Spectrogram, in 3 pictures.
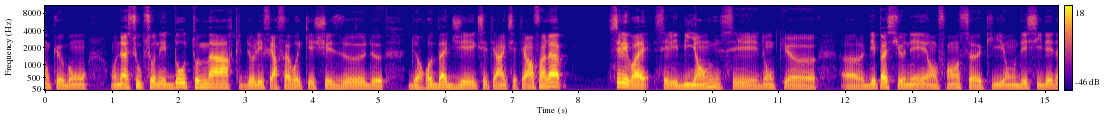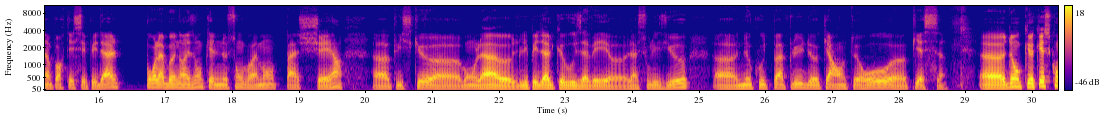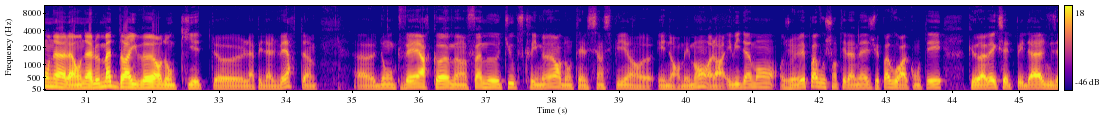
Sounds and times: Speech: 0:00.0 - 0:45.5.

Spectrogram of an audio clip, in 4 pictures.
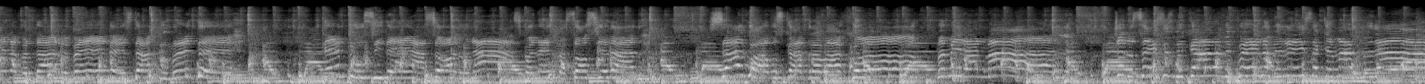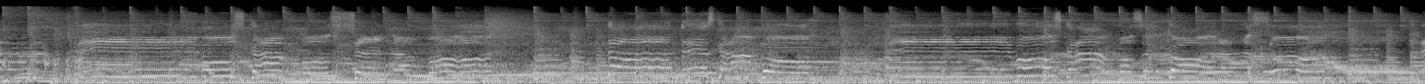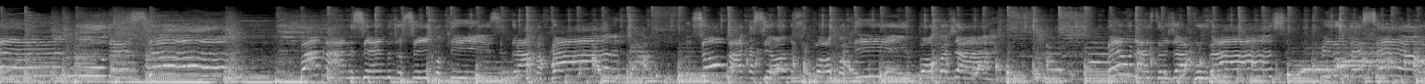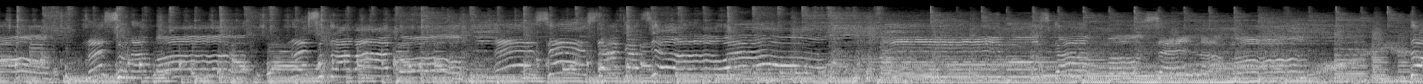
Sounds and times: Disco: 0:00.0 - 0:56.9
Exciting music: 0:18.0 - 0:29.8.

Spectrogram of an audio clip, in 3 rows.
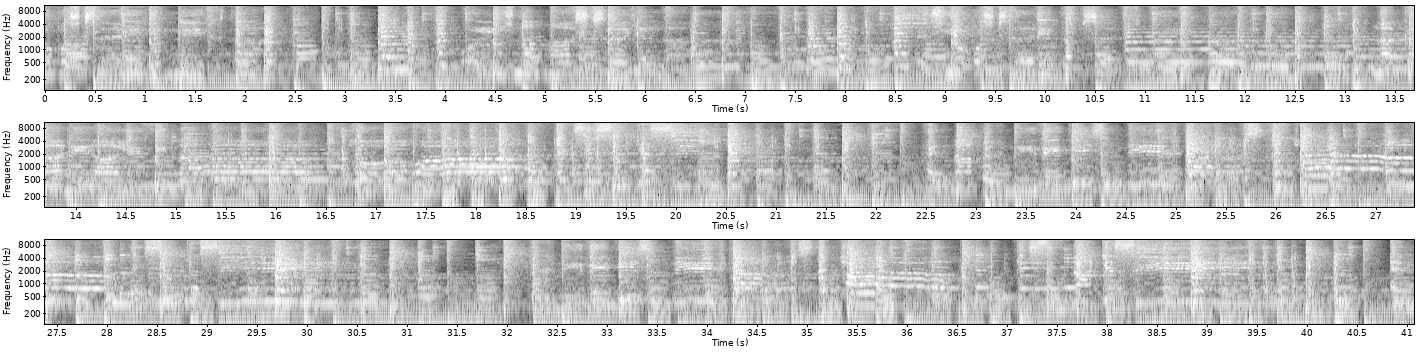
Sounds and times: Electronic music: 0:00.0 - 0:41.0
Pop music: 0:00.0 - 0:41.0.

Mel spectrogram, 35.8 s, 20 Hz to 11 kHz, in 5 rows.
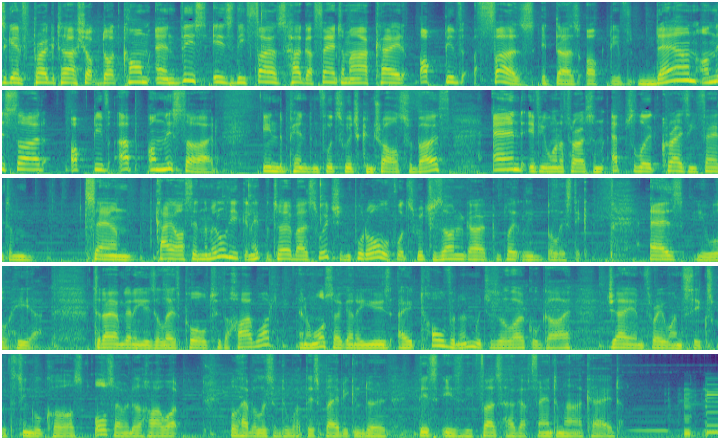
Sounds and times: Speech: 0:00.0 - 0:20.2, 0:20.8 - 0:34.9.

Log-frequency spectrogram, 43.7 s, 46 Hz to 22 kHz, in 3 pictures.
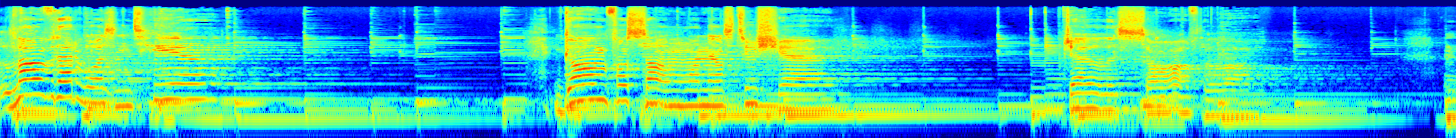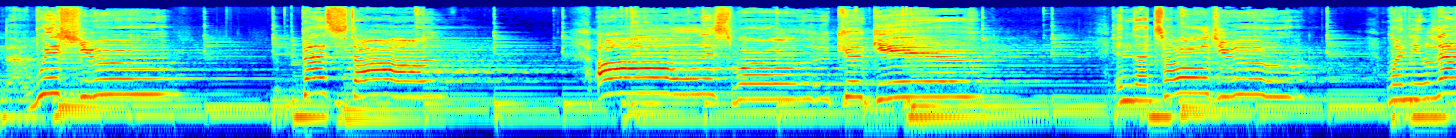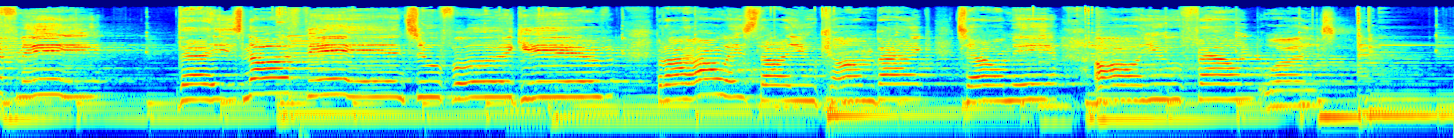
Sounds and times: Guitar: 0:00.0 - 0:43.6.

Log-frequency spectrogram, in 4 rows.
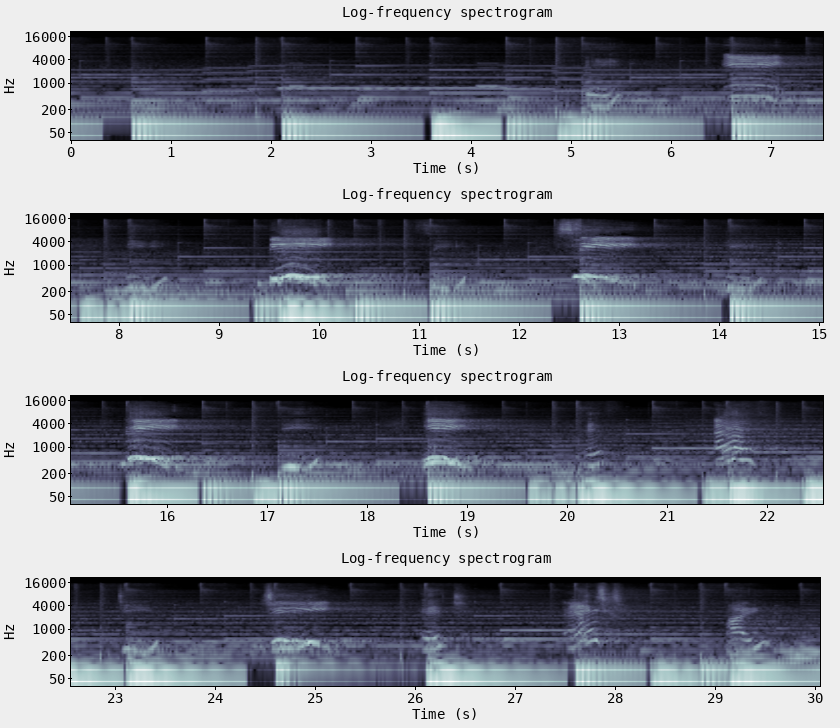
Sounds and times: Music for children: 0:00.0 - 0:30.0
Speech: 0:05.1 - 0:05.6, 0:06.6 - 0:07.2, 0:08.1 - 0:08.6, 0:09.5 - 0:10.3, 0:11.1 - 0:11.6, 0:17.2 - 0:17.6, 0:18.6 - 0:19.2, 0:20.2 - 0:20.5, 0:21.5 - 0:22.0, 0:23.0 - 0:23.5, 0:24.5 - 0:25.2, 0:26.0 - 0:26.6, 0:27.5 - 0:28.2, 0:29.1 - 0:30.0.

